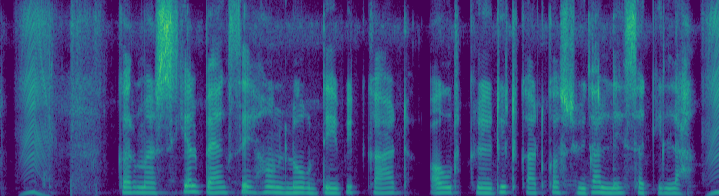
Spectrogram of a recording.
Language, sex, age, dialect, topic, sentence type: Bhojpuri, female, 18-24, Western, banking, statement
